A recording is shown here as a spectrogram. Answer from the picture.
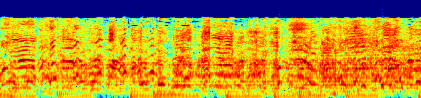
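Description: Upbeat music with a steady bass beat, with several people laughing and chuckling over it.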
